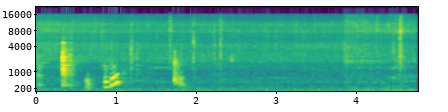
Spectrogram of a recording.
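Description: Chicken sizzling and being stirred in a pan for a curry, a few scraping stirs early on over a faint steady frying hiss, fairly quiet with no talk.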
